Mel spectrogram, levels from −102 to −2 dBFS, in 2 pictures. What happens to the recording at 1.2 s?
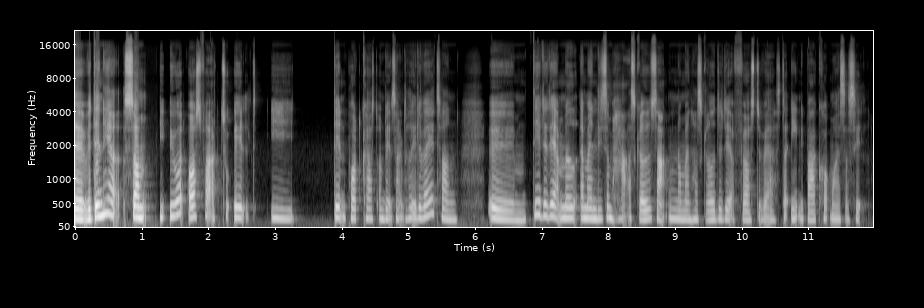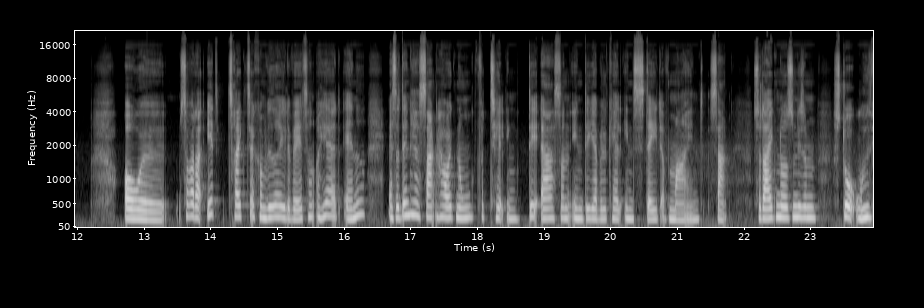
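At 1.23 s there's a microphone volume stepped down event. The speech and background drop by about 8 dB in one step, right before "i øvrigt også var". That's most likely the call software deciding the mic was too hot and cutting the device's input volume.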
